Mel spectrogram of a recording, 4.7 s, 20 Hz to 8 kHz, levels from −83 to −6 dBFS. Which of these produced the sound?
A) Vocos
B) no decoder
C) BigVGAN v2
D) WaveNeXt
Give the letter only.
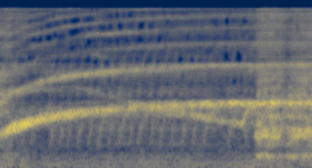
A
